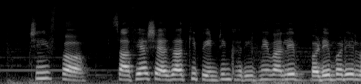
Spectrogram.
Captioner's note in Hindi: none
